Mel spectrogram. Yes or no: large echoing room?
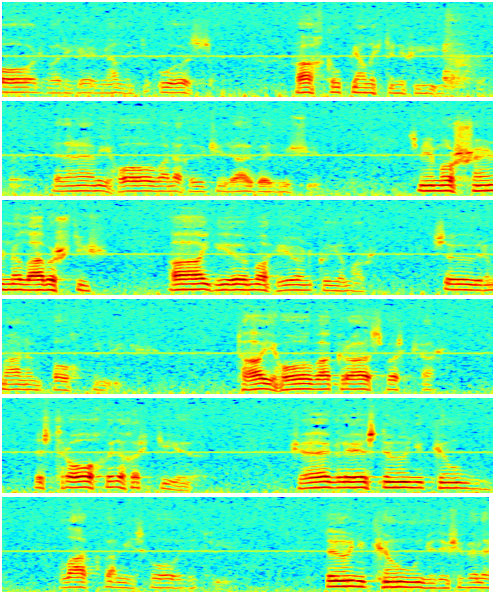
yes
